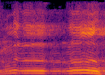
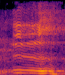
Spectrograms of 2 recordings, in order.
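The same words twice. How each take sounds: First: High short grunts; grunting noise. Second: High nasal grunt twice; grunting noise. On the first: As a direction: do her grunt again. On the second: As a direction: mimic her grunt. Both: Retold or imitated. Imitating the Walmart lady grunting, high grunts. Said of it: "She's literally making that noise".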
